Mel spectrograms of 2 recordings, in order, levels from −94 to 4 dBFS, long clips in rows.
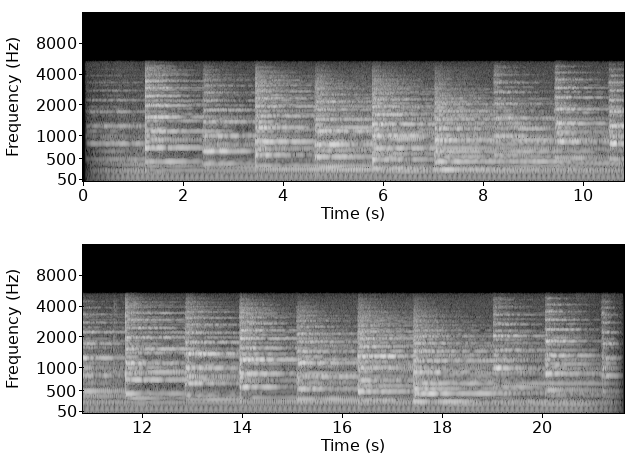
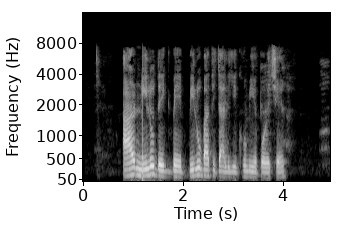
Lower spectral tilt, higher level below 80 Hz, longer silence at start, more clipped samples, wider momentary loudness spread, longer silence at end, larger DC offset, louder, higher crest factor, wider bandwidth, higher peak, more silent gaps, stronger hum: about the same, -6 dB/octave vs -6 dB/octave; first, -44 dBFS vs -54 dBFS; second, 0.1 s vs 0.8 s; neither; about the same, 10 LU vs 10 LU; second, 0.1 s vs 0.9 s; first, 0.3% vs under 0.1%; about the same, -16 LUFS vs -18 LUFS; about the same, 16 dB vs 18 dB; second, 5.4 kHz vs 7.8 kHz; about the same, -2 dBFS vs -2 dBFS; neither; neither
